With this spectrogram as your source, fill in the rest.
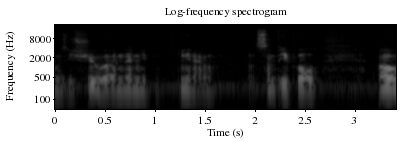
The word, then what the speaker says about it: Yeshua: His name is Yeshua, I believe, because it means salvation.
